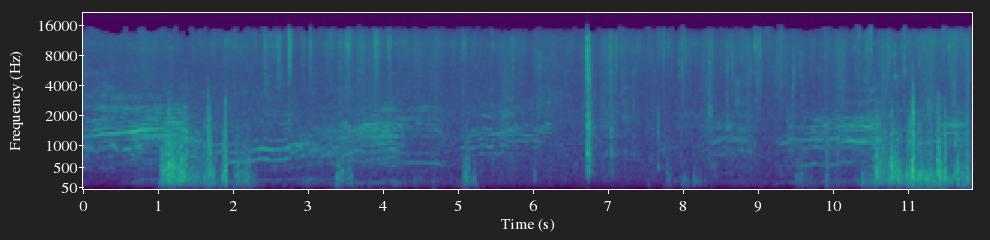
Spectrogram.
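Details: Angus cattle herd from a northeast Kansas farm heading into spring pasture, 2015; drawn-out harmonic moos at the start and end, with sharp knocks and quieter lowing between.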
